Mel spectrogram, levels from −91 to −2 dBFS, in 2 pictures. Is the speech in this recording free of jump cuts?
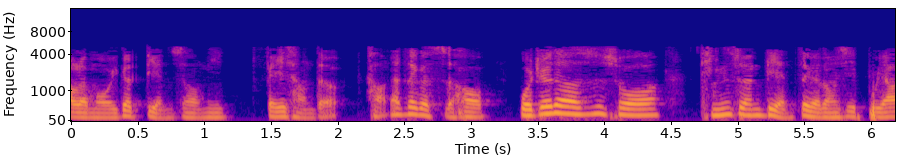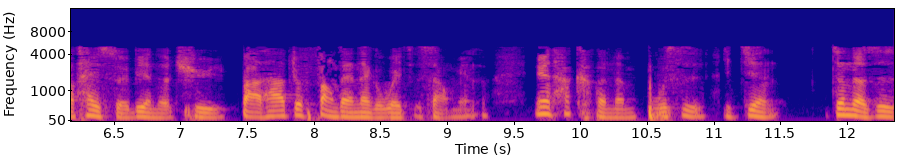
no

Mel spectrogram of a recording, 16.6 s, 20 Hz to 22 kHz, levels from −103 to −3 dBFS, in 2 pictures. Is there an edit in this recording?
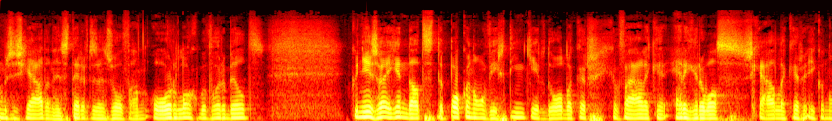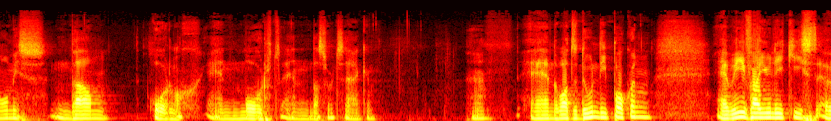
yes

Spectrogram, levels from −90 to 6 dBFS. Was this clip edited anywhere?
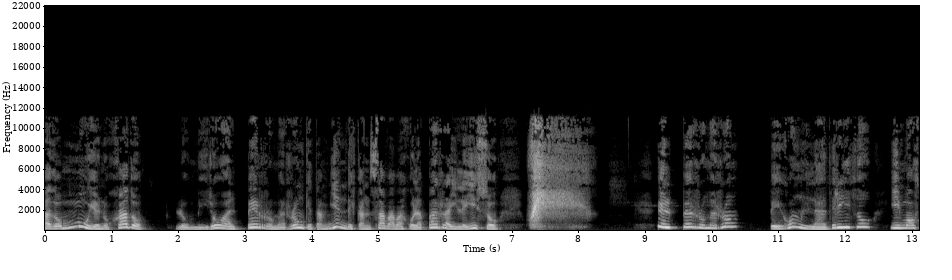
no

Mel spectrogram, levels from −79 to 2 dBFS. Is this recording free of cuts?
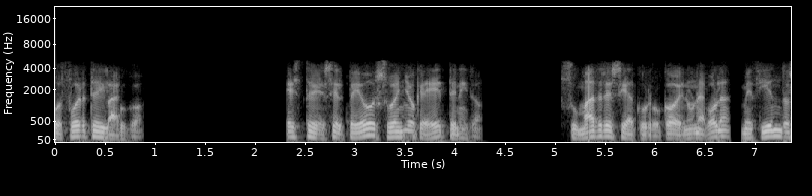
no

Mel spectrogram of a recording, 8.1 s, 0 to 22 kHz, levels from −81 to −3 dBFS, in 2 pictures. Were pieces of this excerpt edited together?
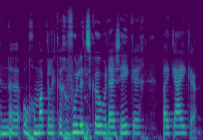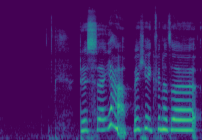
no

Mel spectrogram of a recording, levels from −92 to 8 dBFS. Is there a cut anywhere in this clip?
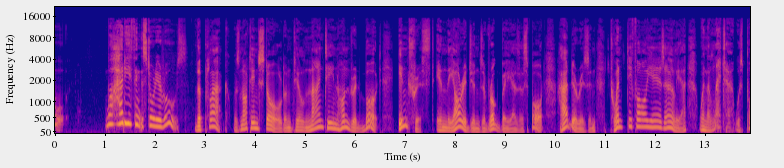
no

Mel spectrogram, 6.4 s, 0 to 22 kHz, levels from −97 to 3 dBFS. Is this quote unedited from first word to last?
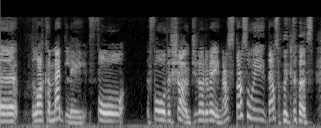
yes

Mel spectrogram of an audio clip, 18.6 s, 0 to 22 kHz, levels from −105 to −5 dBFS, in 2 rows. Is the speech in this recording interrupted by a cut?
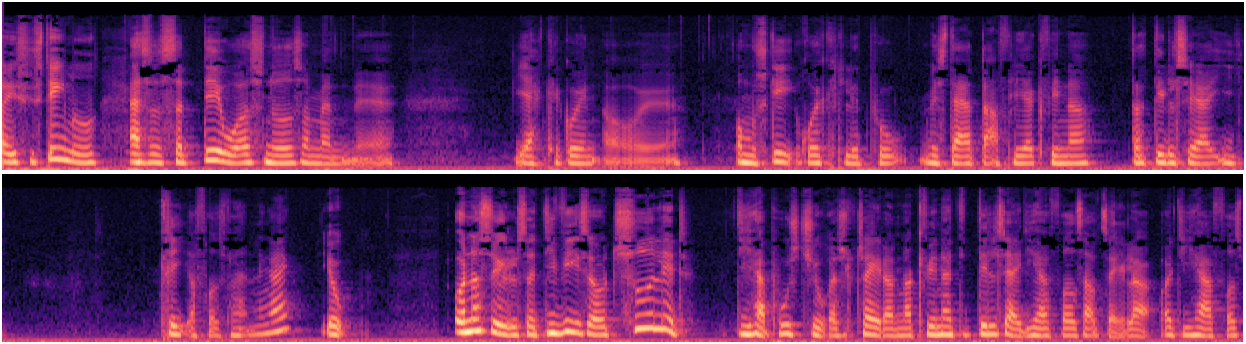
yes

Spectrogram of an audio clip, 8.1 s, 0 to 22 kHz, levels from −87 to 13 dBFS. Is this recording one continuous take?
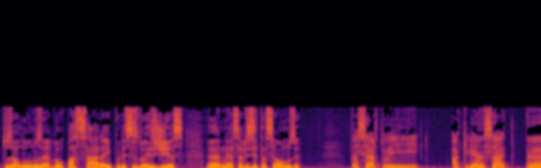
yes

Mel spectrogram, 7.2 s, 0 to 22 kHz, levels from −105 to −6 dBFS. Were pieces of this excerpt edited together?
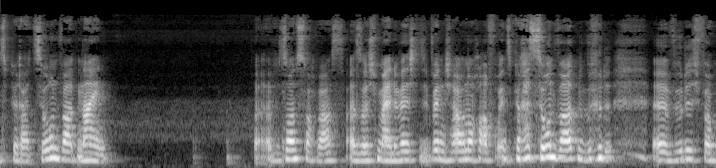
no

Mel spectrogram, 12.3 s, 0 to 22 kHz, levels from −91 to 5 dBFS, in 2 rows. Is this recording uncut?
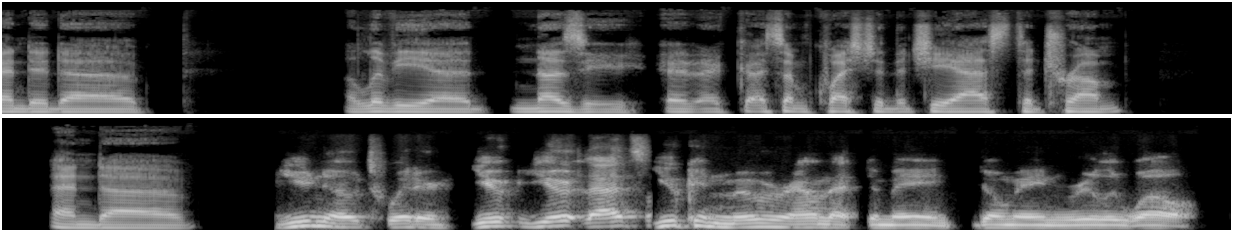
no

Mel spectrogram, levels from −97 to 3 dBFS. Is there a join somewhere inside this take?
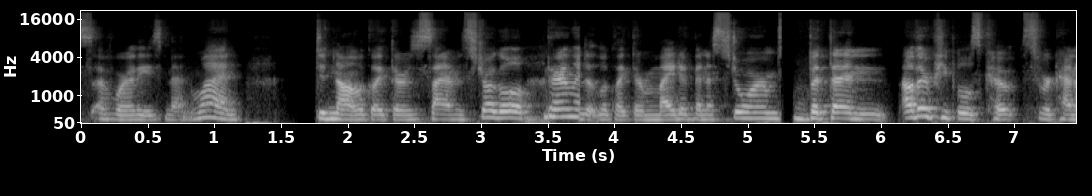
yes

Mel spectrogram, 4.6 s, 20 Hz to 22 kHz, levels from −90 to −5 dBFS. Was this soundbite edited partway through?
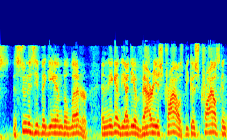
no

